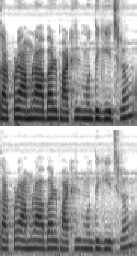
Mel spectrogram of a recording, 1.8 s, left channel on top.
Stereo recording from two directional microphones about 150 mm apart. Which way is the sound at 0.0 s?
45° left (ahead or behind).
